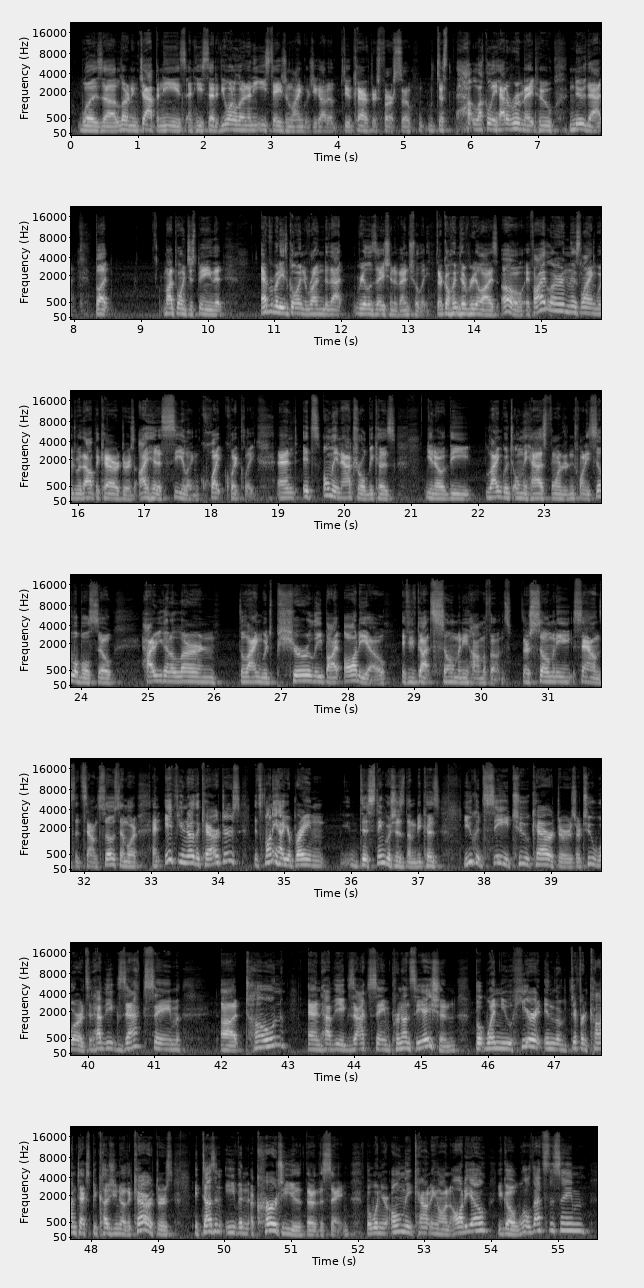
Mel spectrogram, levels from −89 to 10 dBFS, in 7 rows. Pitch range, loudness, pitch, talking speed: 120-165 Hz, -22 LUFS, 140 Hz, 190 wpm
